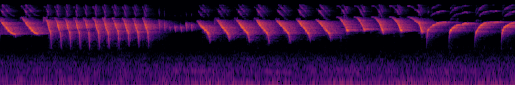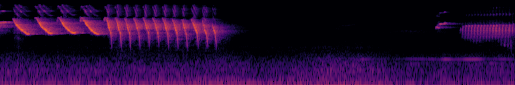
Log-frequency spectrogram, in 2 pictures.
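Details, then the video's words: Canary song in an ornate style, meant as tutor material for young canaries and to spur others to sing: fast buzzy trills and rapid falling chirps for about seven seconds, a pause, then a faint high note. "Cengkoknya MEWAH, Efektif buat Masteran kenari paud dan pancingan kenari biar gacor"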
